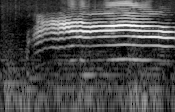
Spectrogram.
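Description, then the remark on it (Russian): A large cat lets out one long, drawn-out meow, loud, rising at the start and then holding steady until it fades out. No other sounds or voices. “Пламя, точно огненный петуший гребень, уже вырывалось из слухового окна, как вдруг по стене скользнула на землю – большая кошка с горящими глазами.”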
